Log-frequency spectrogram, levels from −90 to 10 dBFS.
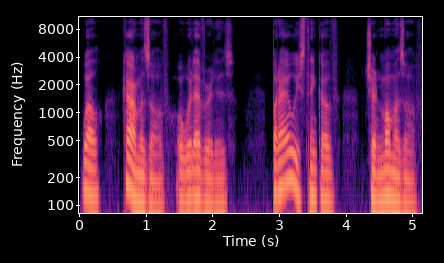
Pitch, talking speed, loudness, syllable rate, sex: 115 Hz, 140 wpm, -18 LUFS, 5.5 syllables/s, male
